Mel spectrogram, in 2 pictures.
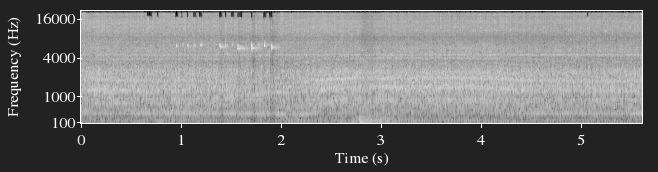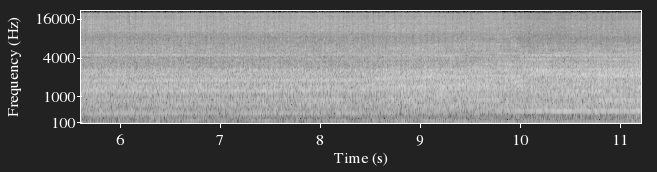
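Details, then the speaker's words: Engine running after replacement of the timing belt, tensioner/pulley bearings and V-belt: steady, even idle with a smooth hum and no tapping, slapping or belt squeal. Normal idle after repair. "şu anda Sistem çalışıyor Herhangi bir problem yok Allah'a şükür"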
